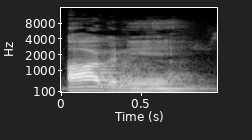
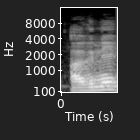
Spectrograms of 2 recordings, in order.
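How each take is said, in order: First: आग्नेय with a long आ at the start, said low and careful; corrected spelling. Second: Said in the usual way. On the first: Shown as a demonstration. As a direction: spell out आग्नेय slowly with a clear long first vowel. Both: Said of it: "अग्नेय की शुद्धि क्या हो जाएगी".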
